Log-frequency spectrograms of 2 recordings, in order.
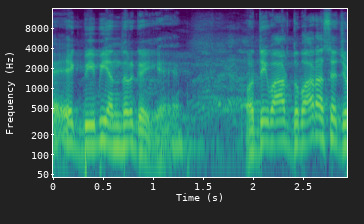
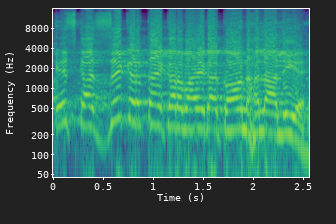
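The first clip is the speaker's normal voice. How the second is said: much higher and louder, ringing sermon climax; preaching at full force; 8 semitones higher, 5 dB louder than usual. Acted. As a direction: proclaim it to the whole hall. Climax of the Prophet's ruling. (بلند آواز میں جوشیلی خطابت)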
